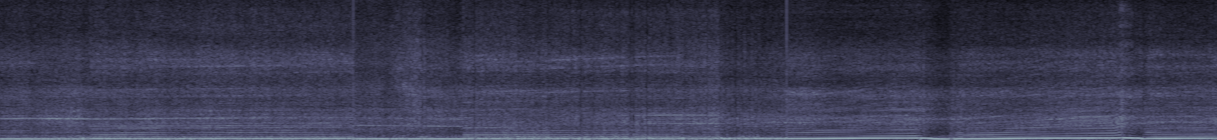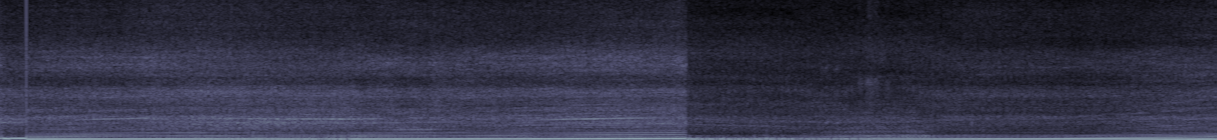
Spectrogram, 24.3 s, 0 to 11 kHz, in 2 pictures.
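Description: A Kawasaki Z1000 motorcycle riding on the freeway, with its engine droning loud and steady, rising in pitch through several gear changes and then dropping off near the end, accompanied by constant wind rush.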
